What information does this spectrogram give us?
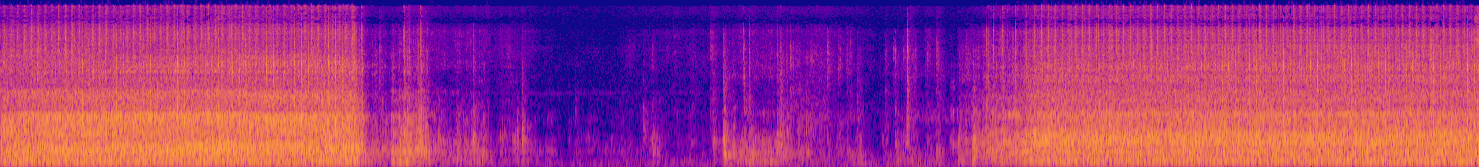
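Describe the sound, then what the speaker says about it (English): Sewing machine running in steady mechanical bursts while chain-stitching Liberty fabric rag quilt pieces, loud at first, pausing for several seconds with faint handling noises, then running again continuously. "So I can just keep stitching through all of these"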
